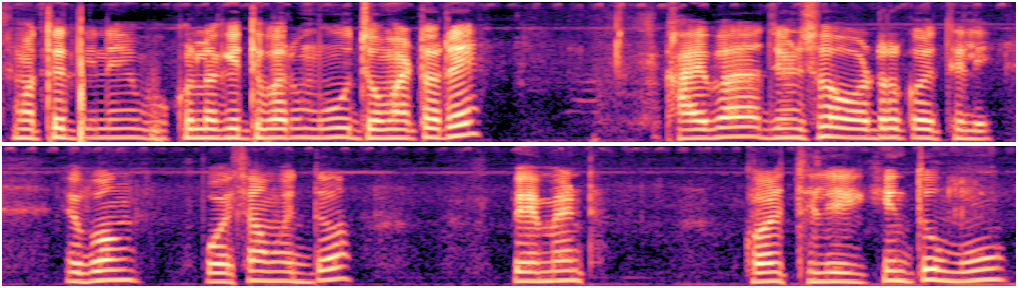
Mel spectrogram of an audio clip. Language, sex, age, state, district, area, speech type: Odia, male, 18-30, Odisha, Malkangiri, urban, spontaneous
